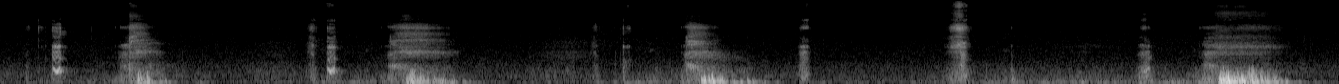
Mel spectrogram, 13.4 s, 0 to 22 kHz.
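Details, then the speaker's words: Hiccups induced by drinking lots of water; the bloated, tight stomach makes them quieter, and they are hurting the chest and throat. Sharp, brief catches every few seconds, each followed by a dull jolt, about a dozen in 13 seconds. "Anyway, focus and be silent for a little bit. Well, as silent as I can be with hiccups."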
